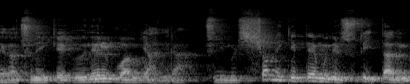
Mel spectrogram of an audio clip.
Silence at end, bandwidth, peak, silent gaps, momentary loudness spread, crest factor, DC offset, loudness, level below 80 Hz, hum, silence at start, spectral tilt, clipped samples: 0 s; 14.5 kHz; -14 dBFS; none; 11 LU; 14 dB; under 0.1%; -29 LUFS; -66 dBFS; none; 0 s; -5 dB/octave; under 0.1%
